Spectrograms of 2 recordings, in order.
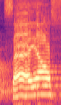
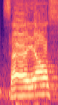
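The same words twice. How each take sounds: Both takes have the same delivery.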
